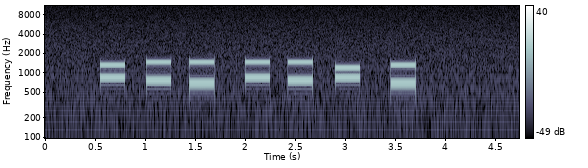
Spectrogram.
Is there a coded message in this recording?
Yes: DTMF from 0.6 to 3.7 s, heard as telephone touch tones, dialled by hand, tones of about 250 ms. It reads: 8639672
